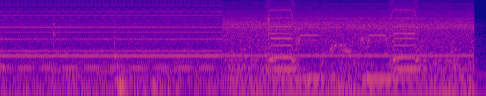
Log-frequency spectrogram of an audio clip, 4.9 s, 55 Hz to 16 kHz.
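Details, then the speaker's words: Wanhao D12/230 3D printer while printing: two short buzzy pitched whirs as the extruder stepper retracts, noisy against otherwise quiet TMC2209-driven X/Y axes and fans, over soft music. "on entend tous les mouvements de rétraction de l'ex trader ce qui gâche un peu le silence de la machine"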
